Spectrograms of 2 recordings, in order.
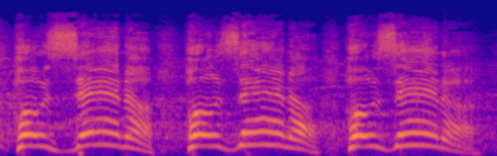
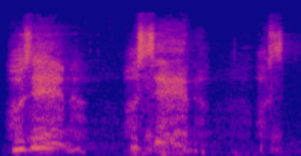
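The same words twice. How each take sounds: First: Slow, loud, high Hosanna shouts; ecstatic crying out. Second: Thin high mock cheer, held back in volume; half-hearted out-of-place Hosanna shout; inappropriate praise cry. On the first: Acted. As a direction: cry out with the multitude at full force. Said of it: "We are crying". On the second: Shown as a demonstration. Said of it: "It would be inappropriate in a way to".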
